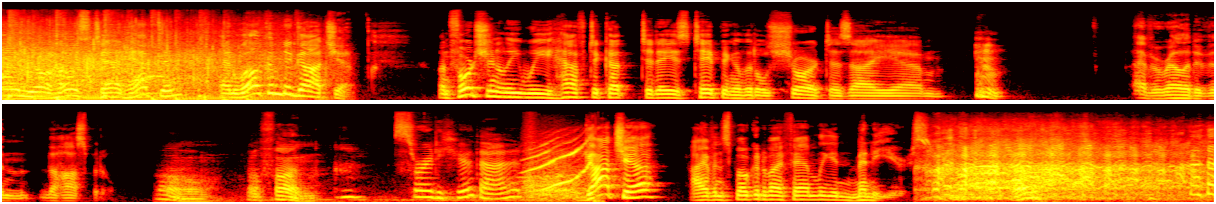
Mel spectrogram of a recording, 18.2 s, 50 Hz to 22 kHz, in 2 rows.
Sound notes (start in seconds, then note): 7.2 clears throat; 13.0 slide whistle; 16.0 audience laughs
